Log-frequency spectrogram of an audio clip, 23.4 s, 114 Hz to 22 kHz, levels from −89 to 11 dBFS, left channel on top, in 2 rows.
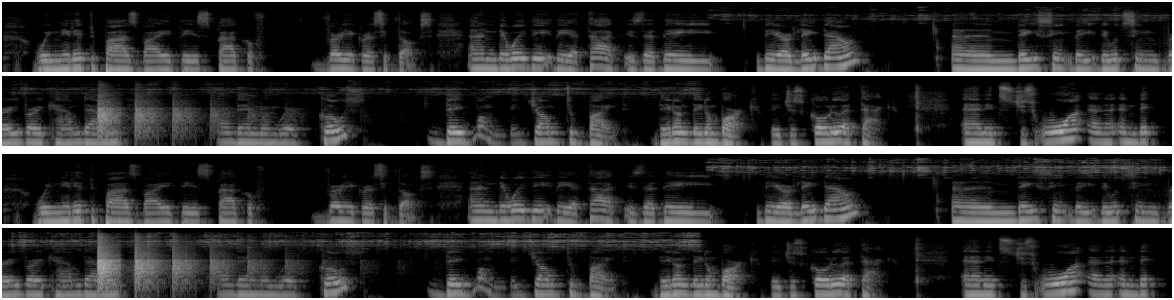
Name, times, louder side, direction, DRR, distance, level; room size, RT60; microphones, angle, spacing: voice 1, 0.0-2.5 3.1-7.1 7.5-8.6 9.5-12.9 13.8-15.3 16.0-17.8 18.2-19.1 19.4-20.5 20.8-23.2, left 2 dB, 20° left, 0.9 m, -38 dB
sound 1, 7.0-18.7, right 12 dB, 65° right, 0.9 m, -49 dB
Clapping, 12.7-15.0, right 9 dB, 40° right, 0.4 m, -31 dB
9.7 x 3.4 x 6.3 m
head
